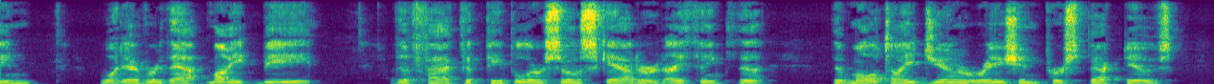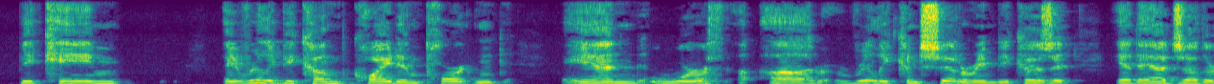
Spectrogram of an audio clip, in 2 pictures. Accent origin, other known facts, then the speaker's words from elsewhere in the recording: Palo Alto, California, United States; moved away as an adult; also born or lived in Denver / Jackson Hole; I grew up in California in the Palo Alto area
